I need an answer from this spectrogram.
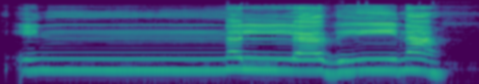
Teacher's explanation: इन्नल्लज़ीना, जी नून मुशद्दद, हमज़ा को हम नून के साथ मिलाएंगे, गुन्ना करेंगे एक अलिफ के बराबर। नून मुशद्दद मीम मुशद्दद पे हमेशा गुन्ना होता है।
